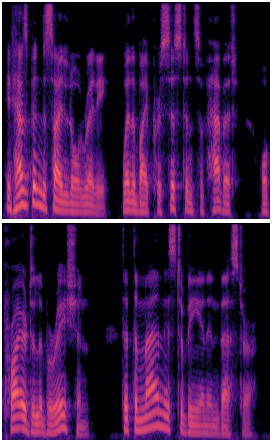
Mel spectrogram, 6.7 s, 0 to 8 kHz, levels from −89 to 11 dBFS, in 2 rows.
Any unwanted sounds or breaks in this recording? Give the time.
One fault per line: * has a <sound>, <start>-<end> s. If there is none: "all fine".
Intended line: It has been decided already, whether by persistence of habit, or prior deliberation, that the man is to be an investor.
all fine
